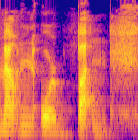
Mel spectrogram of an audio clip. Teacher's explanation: that sound, which is a glottal stop, the one we get in button or mountain, is not used by everyone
